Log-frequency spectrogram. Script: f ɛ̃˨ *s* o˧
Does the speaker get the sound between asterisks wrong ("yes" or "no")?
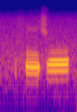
yes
